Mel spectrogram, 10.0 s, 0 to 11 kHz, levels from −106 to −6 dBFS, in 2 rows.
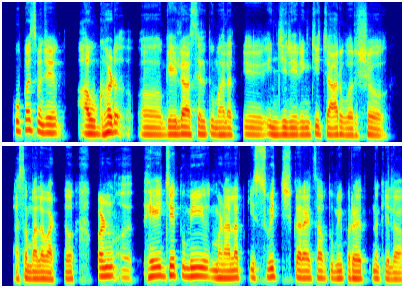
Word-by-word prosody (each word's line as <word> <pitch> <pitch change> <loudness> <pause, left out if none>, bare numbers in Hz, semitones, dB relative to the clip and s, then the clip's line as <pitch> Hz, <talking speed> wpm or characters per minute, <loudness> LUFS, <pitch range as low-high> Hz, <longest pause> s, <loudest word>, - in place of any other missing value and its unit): खूपच 190 +2 0
म्हणजे 150 -2 +3 0.4
अवघड 135 +5 +5
अ, 125 -1 -8 0.3
गेलं 125 +1 +3
असेल 125 0 0
तुम्हाला 120 -1 -1
ते 120 +2 -7 0.2
इंजिनिअरिंगची 120 0 0
4 120 0 +2
वर्ष 115 +2 -4 0.6
असं 135 - -2
मला 120 0 +2
वाटतं. 115 +1 -2 0.3
पण 160 +1 +5
अ, 135 -1 -7 0.2
हे 160 +3 +5
जे 180 - +6
तुम्ही 160 0 +4
म्हणालात 130 0 +2
की 140 - -4
स्विच 150 +3 -2
करायचा 130 -1 +1
तुम्ही 125 0 -1
प्रयत्न 125 0 -1
केला 110 -2 -3
130 Hz, 155 wpm, -25 LUFS, 120-145 Hz, 0.6 s, जे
